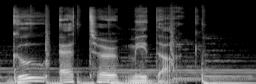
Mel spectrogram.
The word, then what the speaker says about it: god ettermiddag: God ettermiddag, good afternoon, pronounced god ettermiddag.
